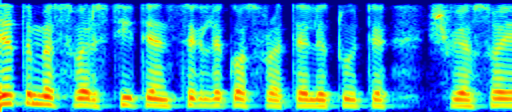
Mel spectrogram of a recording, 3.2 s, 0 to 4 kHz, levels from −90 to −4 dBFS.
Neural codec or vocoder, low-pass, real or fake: none; 3.6 kHz; real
